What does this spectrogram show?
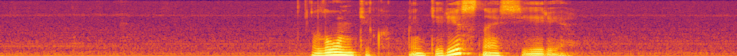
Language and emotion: Russian, sad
